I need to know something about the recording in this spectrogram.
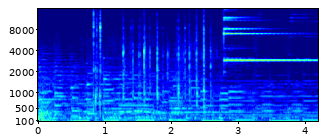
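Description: Background music with a steady beat, with a sharp click a little under a second in, then a bright bell ding near the end that rings on and slowly fades: the sound effects of a subscribe-button animation.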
